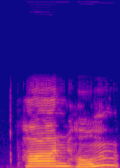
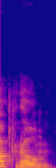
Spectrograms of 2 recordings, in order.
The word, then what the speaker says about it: พรม: ปรารถนา พรม นะ คะ เรา ก็ ไม่ อ่าน ปรา รา รถ นา พร ห่ม อะไร นี้ ใช่ แล้ว ก็ อ่าน ว่า ปรารถนา หรือ คำ ว่า พรม เนาะ หอ หรือ ออ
